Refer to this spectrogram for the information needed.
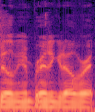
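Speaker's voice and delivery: laughing through the line.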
